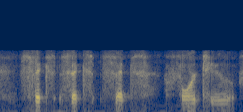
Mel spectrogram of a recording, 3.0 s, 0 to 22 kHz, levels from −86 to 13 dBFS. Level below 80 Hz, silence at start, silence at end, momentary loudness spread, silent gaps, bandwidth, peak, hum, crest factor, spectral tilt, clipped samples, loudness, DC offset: -54 dBFS; 0 s; 0 s; 10 LU; none; 4.2 kHz; -4 dBFS; none; 20 dB; -1 dB/octave; under 0.1%; -23 LUFS; under 0.1%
